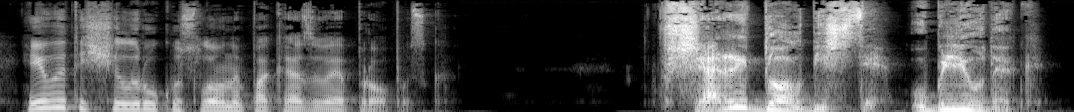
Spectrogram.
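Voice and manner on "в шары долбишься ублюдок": loud snarling bark, higher; harsh barking commands. A narrator's reading. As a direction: bark the insult at him. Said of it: "рявкнул он на охранника".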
